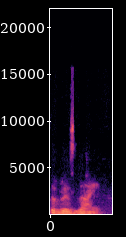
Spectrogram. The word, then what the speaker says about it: resign: So stress on Second second syllable, right? Second syllable, resign. So sign is the one that's going to take the stress.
